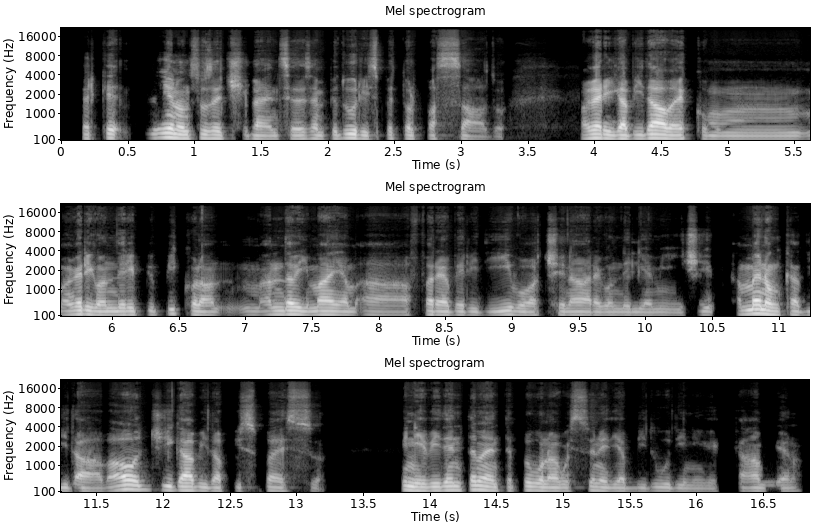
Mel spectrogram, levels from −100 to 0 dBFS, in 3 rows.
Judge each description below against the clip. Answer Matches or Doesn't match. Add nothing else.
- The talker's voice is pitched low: Matches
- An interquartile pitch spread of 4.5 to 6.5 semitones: Doesn't match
